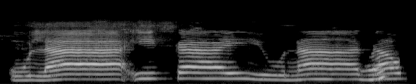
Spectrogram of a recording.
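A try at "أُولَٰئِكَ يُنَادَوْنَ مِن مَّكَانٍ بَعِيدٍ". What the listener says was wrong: Kanya jangan keseret, pendek.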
